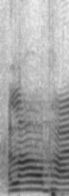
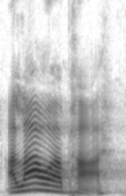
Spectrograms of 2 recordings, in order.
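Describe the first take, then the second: First: The greeting is said at normal speed. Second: The greeting is said slowly.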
